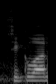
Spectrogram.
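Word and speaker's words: Sequoia: आई ए ओया तो इसे सिकवा पढ़ा जाता है म नॉर्मली सिकवा पढ़ते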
